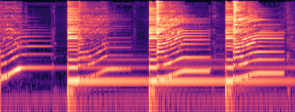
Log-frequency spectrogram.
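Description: Acoustic slide guitar playing a scale, each note gliding up in a long, smooth slide and settling on a sustained, ringing pitch; four plucked phrases in turn, clear and close with no voices.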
